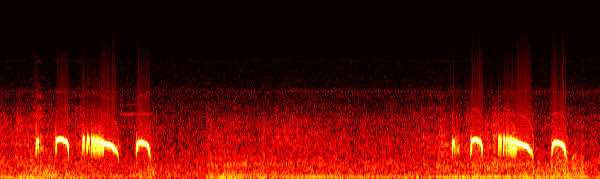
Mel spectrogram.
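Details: Decoy spotted dove calling to draw in other doves, giving two matching phrases about six seconds apart, each of short soft coos rising to a drawn-out descending coo and a closing note, over quiet hiss.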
